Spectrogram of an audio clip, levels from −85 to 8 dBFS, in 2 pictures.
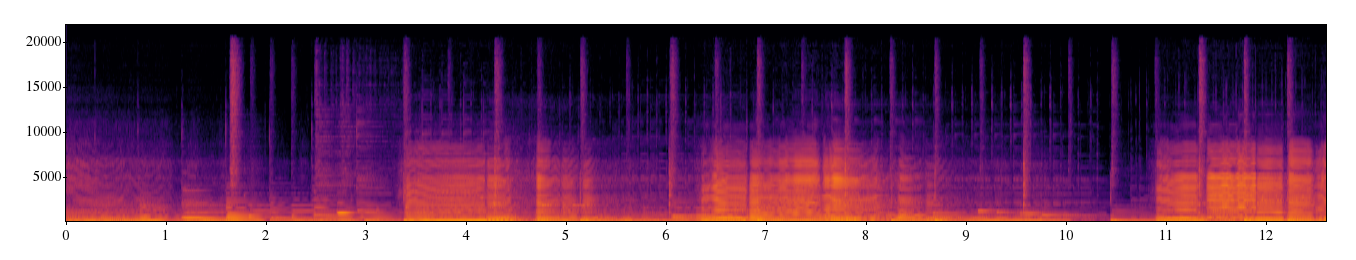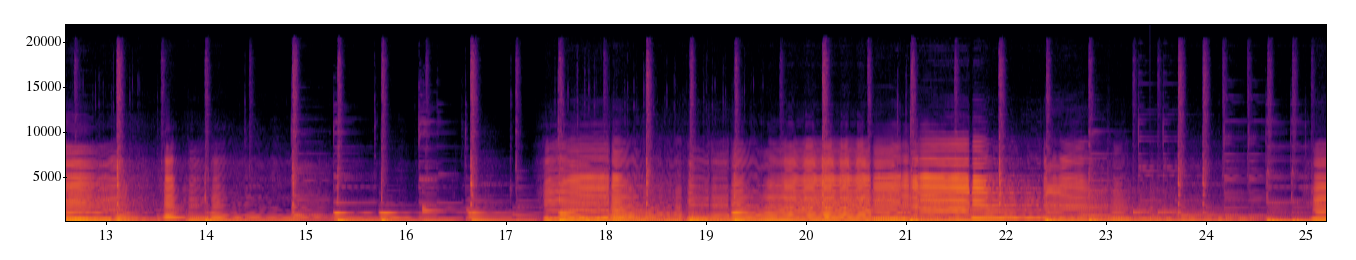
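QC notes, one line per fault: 23.43 s to end, doubled audio track: the sound abruptly gains a second, full-band copy trailing roughly 0.3 s behind and at about the same level, so every onset is heard twice. Unlike an echo or reverb, the copy does not decay, carries no room colour and arrives once rather than repeating. It switches in suddenly and runs to the close, likely from a second, slower capture path being mixed in.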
